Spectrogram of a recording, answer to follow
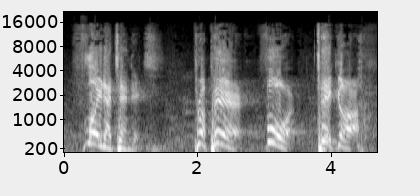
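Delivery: slow, loud, rising intercom yell; hammed-up frantic pilot announcement; alarming pilot. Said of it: "so far the opposite of that".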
